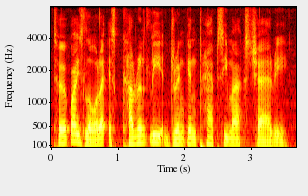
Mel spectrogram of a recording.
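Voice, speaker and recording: A man's voice: mid-range voice, lively intonation, normal speed, a little mellow. A middle-aged man from Wales with a Welsh accent, casually chatting and reading viewer comments aloud on a livestream. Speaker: livestream host.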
